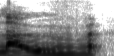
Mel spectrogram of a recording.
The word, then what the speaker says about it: loathe: the fish and chips so this is Loaf and this is love slightly different pronunciation loathe loaf I was loathe to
